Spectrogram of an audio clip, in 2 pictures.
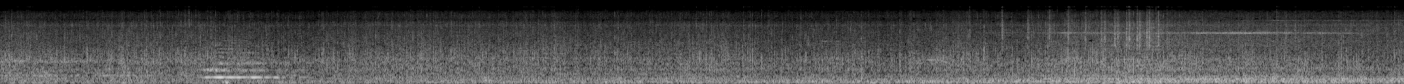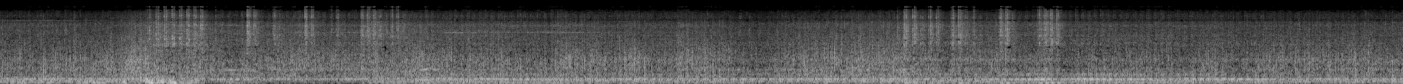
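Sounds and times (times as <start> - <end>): train rumbling on tracks: 0.0 - 5.2, 9.3 - 28.0
heavy rain hiss: 0.0 - 28.0
rapid clicking: 10.0 - 11.9, 15.5 - 18.2, 23.0 - 24.8.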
